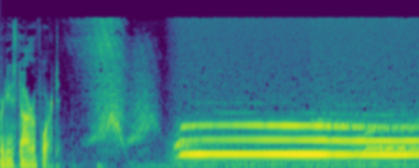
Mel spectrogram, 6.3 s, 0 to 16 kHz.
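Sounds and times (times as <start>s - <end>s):
speech: 0.0s - 1.0s
gray wolf howling in the northern Rockies: 2.6s - 6.2s.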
